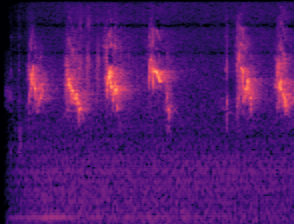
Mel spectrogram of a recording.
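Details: A noisy house sparrow in a backyard garden gives bright, chirpy notes in short bursts, about two or three a second with uneven gaps, and nothing else intrudes.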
